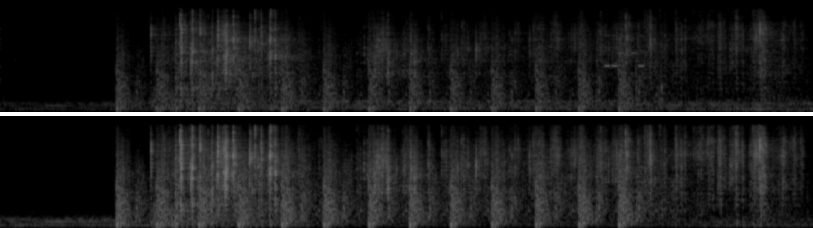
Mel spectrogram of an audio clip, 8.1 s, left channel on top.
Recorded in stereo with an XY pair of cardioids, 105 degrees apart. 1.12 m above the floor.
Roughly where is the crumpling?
Ahead right.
